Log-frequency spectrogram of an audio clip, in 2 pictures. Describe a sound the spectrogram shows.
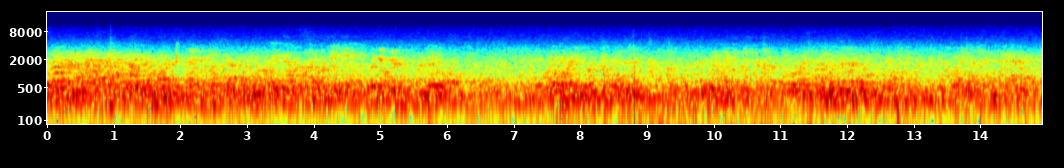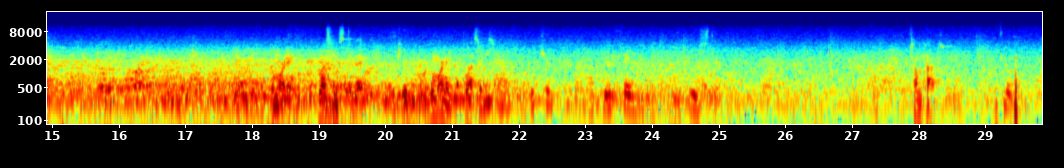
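A crowd of men and women chatters and greets one another in a large echoing hall.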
